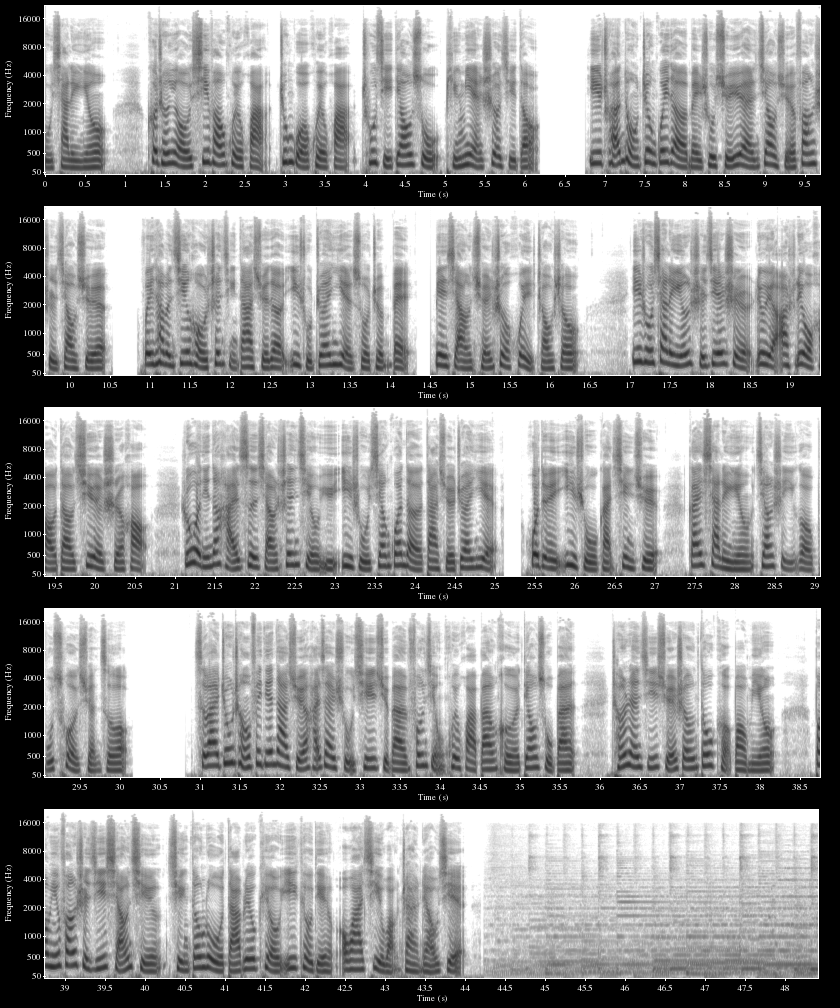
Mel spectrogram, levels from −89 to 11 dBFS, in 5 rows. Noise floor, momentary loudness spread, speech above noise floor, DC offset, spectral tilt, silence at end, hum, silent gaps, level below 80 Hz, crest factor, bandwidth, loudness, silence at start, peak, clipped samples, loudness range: -50 dBFS; 6 LU; 35 dB; under 0.1%; -4.5 dB/octave; 0 s; none; 6.19-6.73 s, 10.54-10.83 s, 14.33-14.49 s, 25.11-25.31 s, 30.16-30.80 s; -40 dBFS; 12 dB; 19 kHz; -15 LUFS; 0 s; -2 dBFS; under 0.1%; 3 LU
